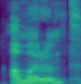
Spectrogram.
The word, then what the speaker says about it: amaranth: Nigel said you can pronounce it as Amarkanth. Amaranth. Red amaranth.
